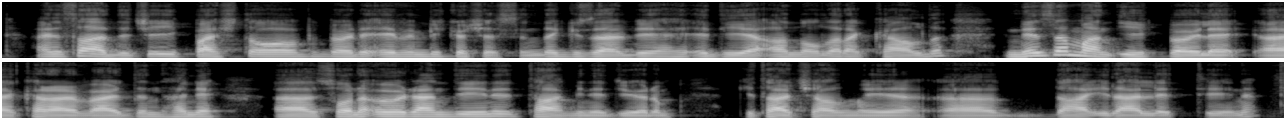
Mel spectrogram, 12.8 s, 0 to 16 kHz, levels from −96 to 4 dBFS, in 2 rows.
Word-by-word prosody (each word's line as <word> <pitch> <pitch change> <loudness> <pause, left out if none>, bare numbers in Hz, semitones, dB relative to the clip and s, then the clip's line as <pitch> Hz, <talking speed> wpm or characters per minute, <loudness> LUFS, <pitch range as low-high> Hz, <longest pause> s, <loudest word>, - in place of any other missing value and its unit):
hani 145 0 -1
sadece 140 -4 +1
ilk 140 0 -3
başta 115 +1 +1
o 130 -1 +2
b 135 - -13
böyle 130 0 +1
evin 130 0 -1
bir 130 -1 -5
köşesinde 105 +2 -4
güzel 120 -2 0
bir 120 -1 0
he 115 - -5
hediye, 120 -1 -1
anı 120 0 -2
olarak 115 -1 -2
kaldı. 115 +9 -2 0.3
Ne 140 +9 +3
zaman 185 - +4
ilk 125 -1 -3
böyle, 110 -2 +2
aaa, 105 0 +2
karar 110 -3 +3
verdin? 105 +3 +1
Hani, 120 0 -2 0.3
aaa, 115 0 +3
sonra 130 +5 +2
öğrendiğini 140 +1 +3
tahmin 110 -6 +1
ediyorum 100 +2 -3 0.3
gitar - - +2
çalmayı, 100 -1 -1
aaa, 100 -1 -3 0.3
daha 115 +1 +1
ilerlettiğini 110 +2 -2
115 Hz, 165 wpm, -24 LUFS, 110-130 Hz, 0.3 s, zaman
